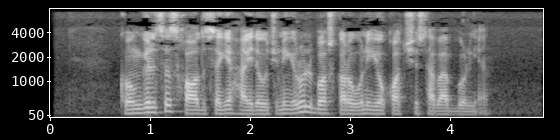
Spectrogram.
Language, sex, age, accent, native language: Uzbek, male, 18-24, Toshkent shahri, Uzbek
